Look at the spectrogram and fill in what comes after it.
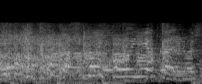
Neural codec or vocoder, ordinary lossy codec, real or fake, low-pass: vocoder, 44.1 kHz, 128 mel bands, Pupu-Vocoder; none; fake; 7.2 kHz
